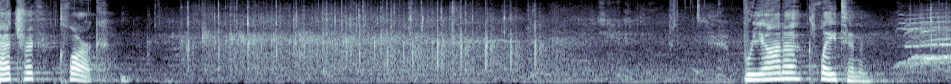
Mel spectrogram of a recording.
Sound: applause; applause

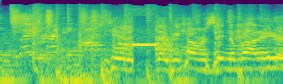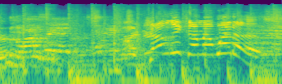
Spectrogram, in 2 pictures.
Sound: beep

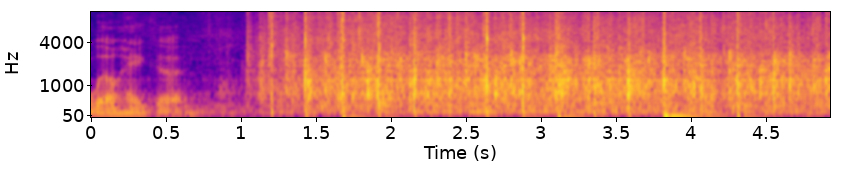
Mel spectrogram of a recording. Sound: applause

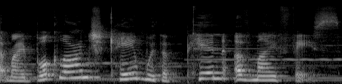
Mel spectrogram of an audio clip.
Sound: bell ringing

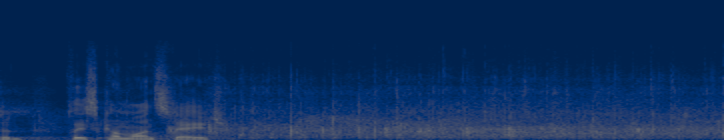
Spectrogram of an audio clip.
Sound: applause

